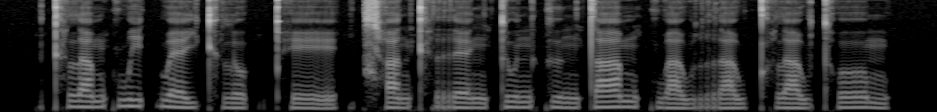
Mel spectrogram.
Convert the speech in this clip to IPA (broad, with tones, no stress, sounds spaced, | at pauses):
kʰ l a˦˥ m k w i˥˩ t̚ w ɛː˧ j kʰ l o˨˩ k̚ pʰ eː˨˩ | t͡ɕʰ a˨˩ n kʰ r ɛː˨˩ ŋ t u˧ n k ɯ˨˩ ŋ t aː˥˩ m k w a˧ w r a˦˥ w kʰ l a˧ w tʰ o˥˩ m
